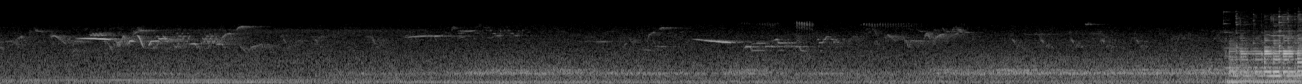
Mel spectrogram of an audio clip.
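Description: Small birds chirp now and then over a steady low hum of outdoor background. Music comes in near the end.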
